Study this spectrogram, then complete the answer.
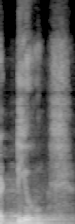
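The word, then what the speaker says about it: dew: तो यह हो गया ड्यू। डी ई डब्लू ड्यू हो गया।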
